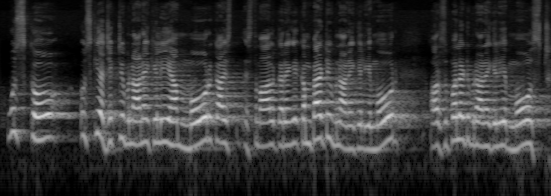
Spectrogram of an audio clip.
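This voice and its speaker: A man teaching English grammar, dictating example sentences slowly and deliberately, then asking questions and answering them himself. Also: high voice, darkish tone. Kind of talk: grammar lesson. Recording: echoey room with long reverb.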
